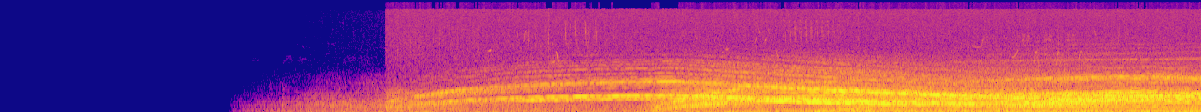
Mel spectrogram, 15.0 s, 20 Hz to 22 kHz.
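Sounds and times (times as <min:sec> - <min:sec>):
civil defense siren winding up: 0:04.8 - 0:15.0.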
